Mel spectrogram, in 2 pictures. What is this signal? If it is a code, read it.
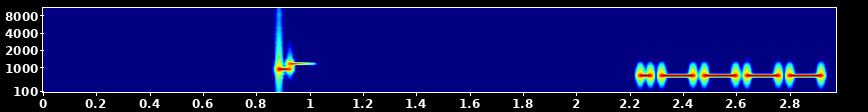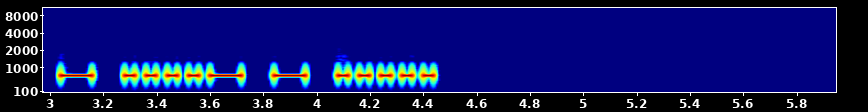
Morse code, heard as a keyed tone, about 30 wpm, 700 Hz. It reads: 1T4T5
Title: Five Challenging Letter-Number Combinations 30wpm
